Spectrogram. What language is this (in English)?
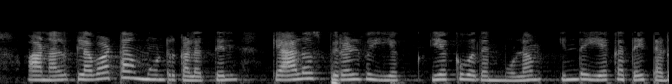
Tamil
